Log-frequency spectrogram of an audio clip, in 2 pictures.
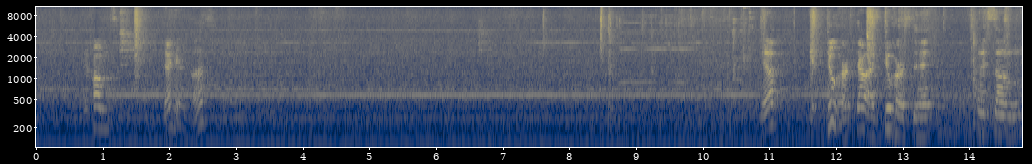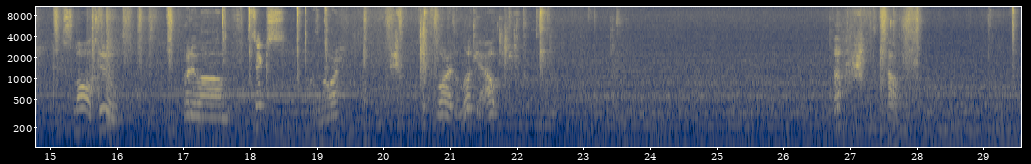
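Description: An elevator hums steadily.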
